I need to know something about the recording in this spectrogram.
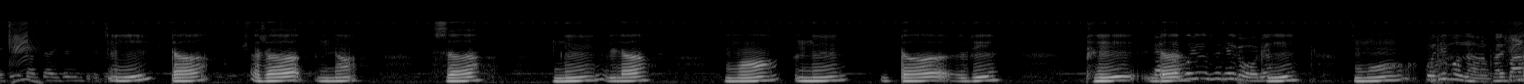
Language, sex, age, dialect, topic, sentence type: Magahi, male, 31-35, Central/Standard, agriculture, statement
